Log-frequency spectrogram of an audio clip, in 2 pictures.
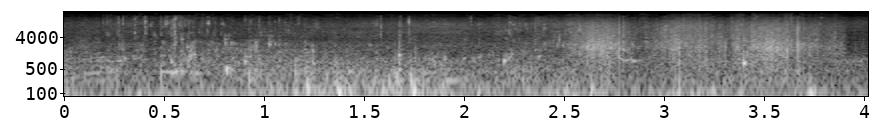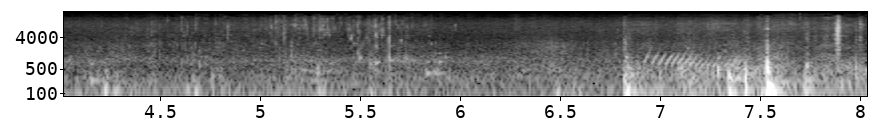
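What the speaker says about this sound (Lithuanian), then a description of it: "Variklis apsivėlė, dabar tik irklais." Oars row a small fishing boat through a narrow, shallow, weedy canal after its outboard engine fouled, giving soft dips, splashes and dripping water over quiet outdoor ambience, with a sharper knock near the end.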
